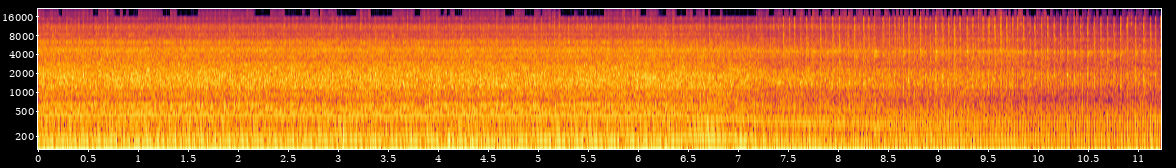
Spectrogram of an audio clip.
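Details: Stihl FS 55 brushcutter, previously dying and not starting despite new plug and carburetor, after clearing a clogged exhaust: steady high-pitched buzz dropping smoothly to a settled idle after about seven seconds; runs clean.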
